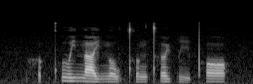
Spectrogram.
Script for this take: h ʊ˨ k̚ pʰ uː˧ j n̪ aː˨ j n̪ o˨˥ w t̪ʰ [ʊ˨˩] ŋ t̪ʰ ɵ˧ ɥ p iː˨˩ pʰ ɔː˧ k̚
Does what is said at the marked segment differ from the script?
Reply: yes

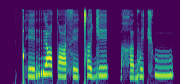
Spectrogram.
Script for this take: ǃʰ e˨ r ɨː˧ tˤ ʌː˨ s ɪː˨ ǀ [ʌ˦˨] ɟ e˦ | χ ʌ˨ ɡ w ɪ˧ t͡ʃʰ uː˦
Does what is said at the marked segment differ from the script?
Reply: no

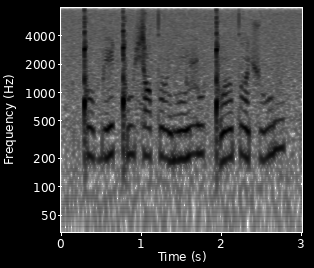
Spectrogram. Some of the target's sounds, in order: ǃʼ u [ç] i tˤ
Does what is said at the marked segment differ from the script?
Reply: yes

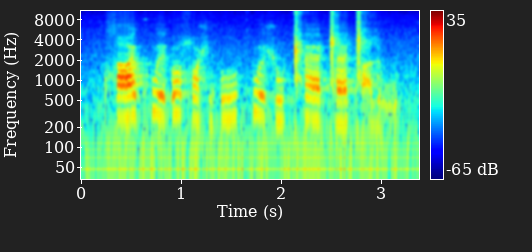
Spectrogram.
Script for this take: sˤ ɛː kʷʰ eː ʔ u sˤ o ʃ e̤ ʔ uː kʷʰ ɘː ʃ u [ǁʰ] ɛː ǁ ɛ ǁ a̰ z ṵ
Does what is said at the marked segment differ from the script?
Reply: no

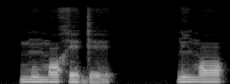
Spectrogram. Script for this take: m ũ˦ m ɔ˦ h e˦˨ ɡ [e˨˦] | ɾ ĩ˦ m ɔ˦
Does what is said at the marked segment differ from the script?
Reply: yes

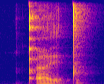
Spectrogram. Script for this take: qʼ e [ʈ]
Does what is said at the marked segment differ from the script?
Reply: yes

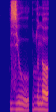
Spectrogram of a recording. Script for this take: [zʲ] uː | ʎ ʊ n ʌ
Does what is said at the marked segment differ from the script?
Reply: no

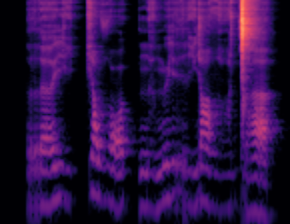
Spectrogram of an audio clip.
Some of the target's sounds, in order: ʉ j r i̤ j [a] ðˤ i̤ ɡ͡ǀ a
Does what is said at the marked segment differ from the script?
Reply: no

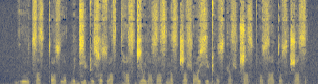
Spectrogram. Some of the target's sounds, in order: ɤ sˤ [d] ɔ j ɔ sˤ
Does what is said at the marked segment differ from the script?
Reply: yes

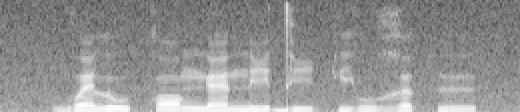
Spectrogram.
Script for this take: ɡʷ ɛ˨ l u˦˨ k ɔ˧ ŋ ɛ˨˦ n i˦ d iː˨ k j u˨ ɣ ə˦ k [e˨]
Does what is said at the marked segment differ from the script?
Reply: yes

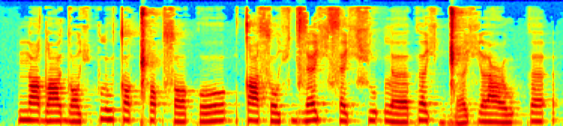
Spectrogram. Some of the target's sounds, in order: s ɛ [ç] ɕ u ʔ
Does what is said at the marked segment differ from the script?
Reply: no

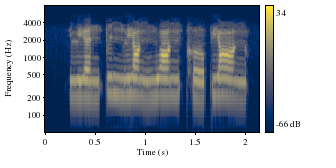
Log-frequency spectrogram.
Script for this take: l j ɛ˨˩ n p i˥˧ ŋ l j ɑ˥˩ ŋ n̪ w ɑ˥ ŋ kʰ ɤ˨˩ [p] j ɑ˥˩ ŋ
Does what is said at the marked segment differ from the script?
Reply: no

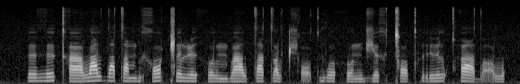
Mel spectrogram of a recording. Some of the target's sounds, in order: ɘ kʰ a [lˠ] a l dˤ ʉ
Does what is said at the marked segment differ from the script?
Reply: no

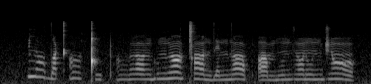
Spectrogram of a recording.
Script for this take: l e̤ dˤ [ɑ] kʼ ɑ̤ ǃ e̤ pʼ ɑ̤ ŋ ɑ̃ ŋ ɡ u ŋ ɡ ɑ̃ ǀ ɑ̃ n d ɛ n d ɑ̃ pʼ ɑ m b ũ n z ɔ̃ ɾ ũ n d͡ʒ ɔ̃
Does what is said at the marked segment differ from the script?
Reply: yes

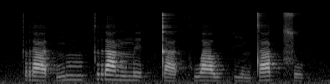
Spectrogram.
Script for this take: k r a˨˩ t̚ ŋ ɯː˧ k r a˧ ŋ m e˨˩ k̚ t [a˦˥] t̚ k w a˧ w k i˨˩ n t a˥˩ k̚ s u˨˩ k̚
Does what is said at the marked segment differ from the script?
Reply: yes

